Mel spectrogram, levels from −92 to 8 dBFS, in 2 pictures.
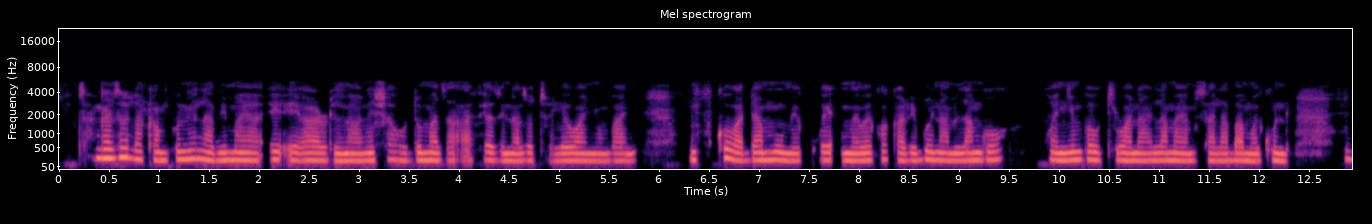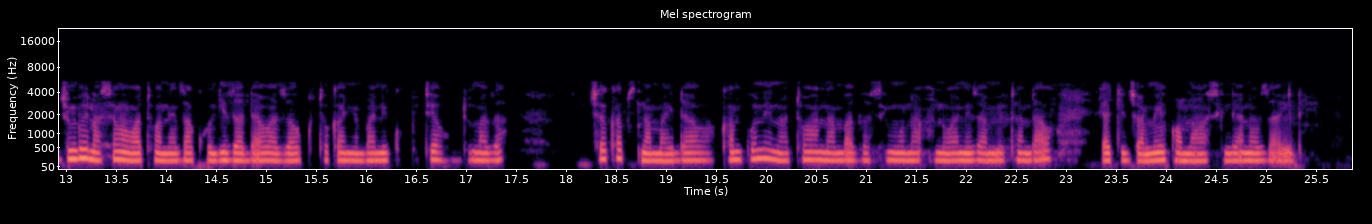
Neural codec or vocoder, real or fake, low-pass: codec, 16 kHz in and 24 kHz out, 2.2 kbps, FireRedTTS-2 codec; fake; 5.4 kHz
